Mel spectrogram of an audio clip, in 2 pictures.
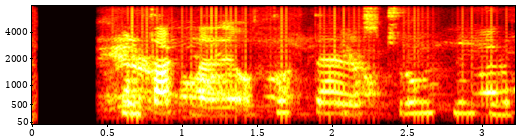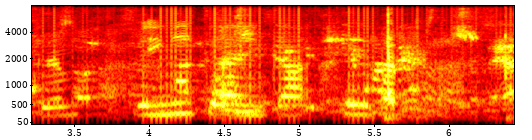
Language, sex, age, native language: Icelandic, female, 13, Icelandic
